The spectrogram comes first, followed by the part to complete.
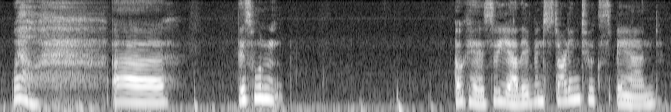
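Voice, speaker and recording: A woman's voice: mid-range voice, dark tone. Rambling woman telling a story. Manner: rambling, full of fillers and restarts. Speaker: tarot channel host. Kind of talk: casual storytelling to camera.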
